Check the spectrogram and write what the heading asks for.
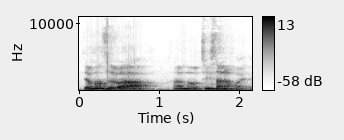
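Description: A man giving a live seminar as a counselor, animated and demonstrative, chatting with his audience. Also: a little high, fast talker. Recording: echoey hall, distant mic.

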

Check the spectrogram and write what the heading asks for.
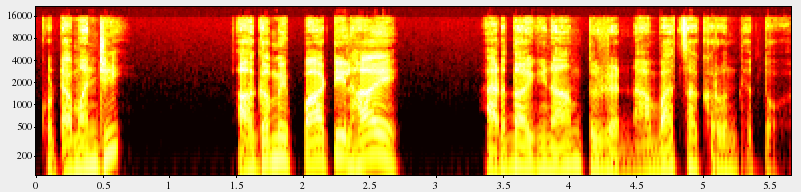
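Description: A man voicing a lecherous, menacing village headman in a storybook reading, speaking in a low growl. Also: lively intonation, a little slow, no echo, studio quality, natural voice.

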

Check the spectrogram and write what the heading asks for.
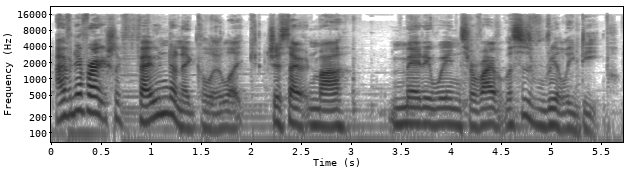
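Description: With a rumbling low voice that's slightly bright, a young woman hosts a gaming video, thinking aloud in casual, playful commentary. Her intonation is lively and her speed normal, and faint music plays behind her.

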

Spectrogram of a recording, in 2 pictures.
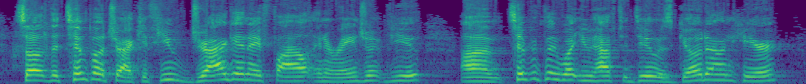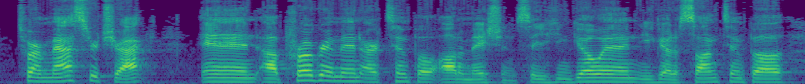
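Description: Upbeat man teaching a software workshop. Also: a little high, brisk. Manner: upbeat, jokey, chatty teaching with quoted asides. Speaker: music software trainer. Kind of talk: live workshop demonstration.

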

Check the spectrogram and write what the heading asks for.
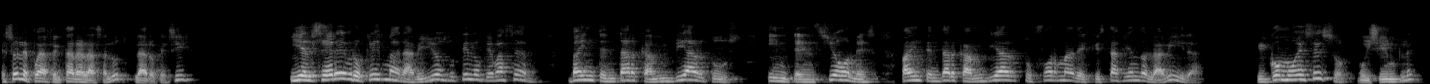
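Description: Lively-voiced man teaching online. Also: sits high, normal speed. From Peru. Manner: asks questions and answers them himself; acts out short quoted voices in examples. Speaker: primary school science teacher. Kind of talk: online class lecture. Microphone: computer mic on a video call. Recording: dull lo-fi video-call audio.

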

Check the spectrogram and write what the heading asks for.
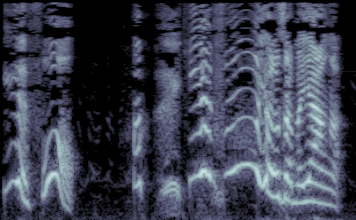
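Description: A woman voicing an arrogant, boorish male general who shouts and brags, in a dry, slightly dull recording. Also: high-pitched, big pitch swings, slow, no room sound, heavily acted. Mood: bullying. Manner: bullying, shouting, boastful.

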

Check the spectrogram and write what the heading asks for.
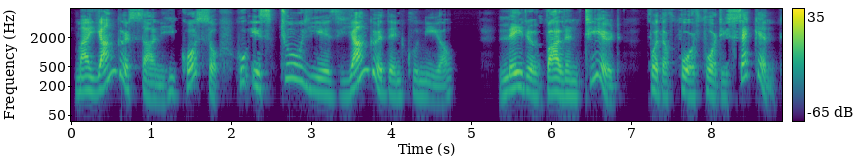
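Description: An older woman reads a personal wartime account aloud over a webcam from a home room. Her voice sits low but moves with lively swings of pitch. She speaks slowly and with feeling, leaving long pauses. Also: slightly rough. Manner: measured, heartfelt reading with drawn-out pauses. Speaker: reader of wartime memoirs. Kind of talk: reading a first-person memoir aloud. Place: home room with shoji screens. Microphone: video call webcam.

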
